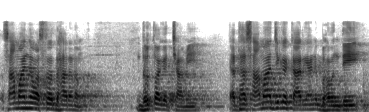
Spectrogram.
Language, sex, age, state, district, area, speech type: Sanskrit, male, 30-45, Andhra Pradesh, Guntur, urban, spontaneous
